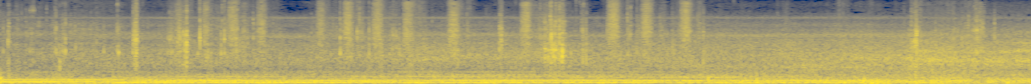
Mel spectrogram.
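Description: Hand trigger spray bottle of quick detailer being pumped over and over onto car paint: a rapid run of short spritzes, two or three a second, for about six seconds, with one more near the end. A steady low hum runs underneath.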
